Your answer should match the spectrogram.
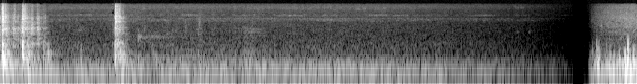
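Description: A couple of sharp clicks or knocks in the first second, then a faint background that fades out to silence near the end.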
